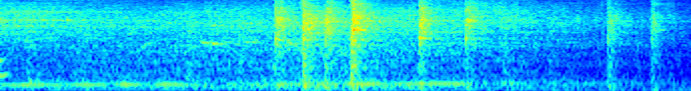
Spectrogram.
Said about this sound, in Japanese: ね、あのちゃんと左から、ね、そうなんですよね。来た電車が走り去っていく様子が聞こえたのではないでしょうか。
